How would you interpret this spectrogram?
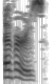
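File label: "avers", English, British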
